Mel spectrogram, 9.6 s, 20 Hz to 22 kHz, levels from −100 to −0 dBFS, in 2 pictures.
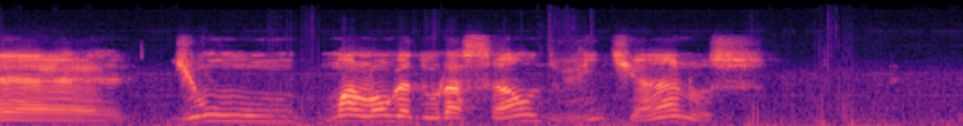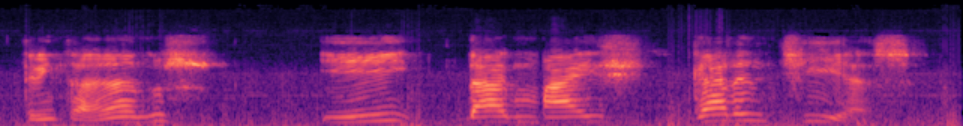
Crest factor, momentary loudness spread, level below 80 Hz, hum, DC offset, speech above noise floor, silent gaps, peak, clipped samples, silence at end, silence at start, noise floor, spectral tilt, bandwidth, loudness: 18 dB; 10 LU; -54 dBFS; none; under 0.1%; 25 dB; none; -8 dBFS; under 0.1%; 0 s; 0 s; -52 dBFS; -1.5 dB/octave; 17 kHz; -25 LUFS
